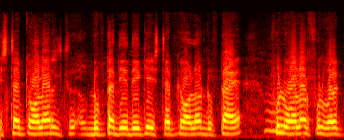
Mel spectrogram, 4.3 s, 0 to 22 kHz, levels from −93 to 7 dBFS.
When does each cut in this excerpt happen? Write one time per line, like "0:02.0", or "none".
none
